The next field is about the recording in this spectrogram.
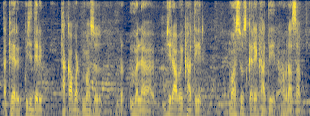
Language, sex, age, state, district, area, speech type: Maithili, male, 45-60, Bihar, Araria, rural, spontaneous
